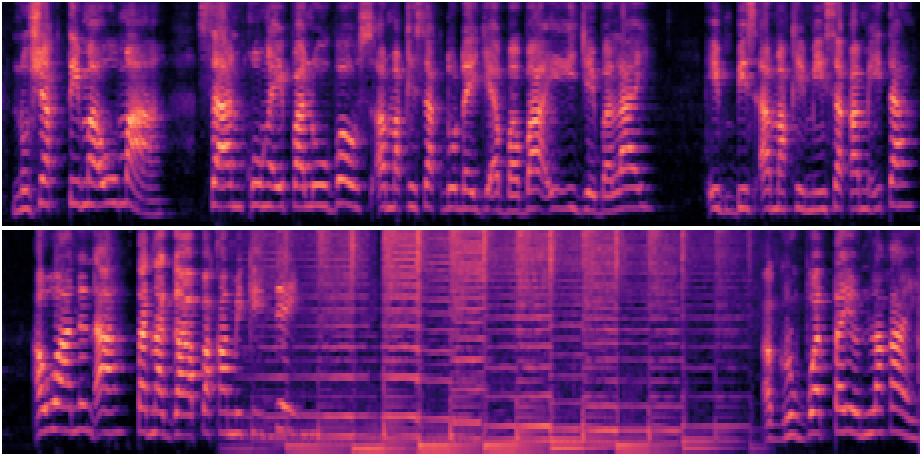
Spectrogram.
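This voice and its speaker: A woman plays a fed-up housewife in an Ilocano comedy radio drama. Her voice is high and sharp, with an Ilocano accent and an accusing, exclamatory delivery. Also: moderate pace, faint music behind. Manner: complaining, exclamatory. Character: fed-up, accusing wife robbed by a neighbour.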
